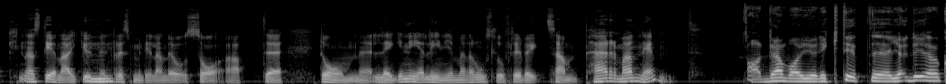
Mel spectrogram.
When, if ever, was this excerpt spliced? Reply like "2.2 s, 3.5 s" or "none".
none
